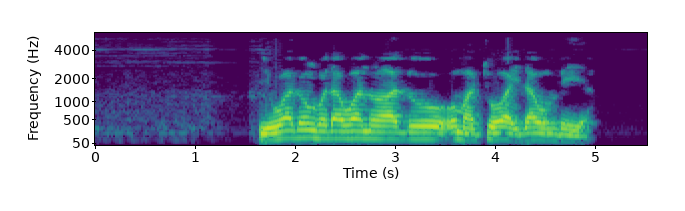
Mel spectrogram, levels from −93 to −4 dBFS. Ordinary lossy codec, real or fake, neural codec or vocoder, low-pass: MP3, 24 kbps; real; none; 5.4 kHz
